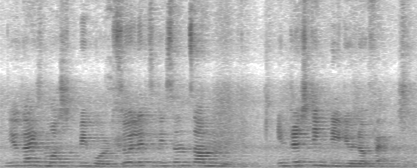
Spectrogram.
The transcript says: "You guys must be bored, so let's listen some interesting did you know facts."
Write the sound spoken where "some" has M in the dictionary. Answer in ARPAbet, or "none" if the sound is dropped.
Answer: M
